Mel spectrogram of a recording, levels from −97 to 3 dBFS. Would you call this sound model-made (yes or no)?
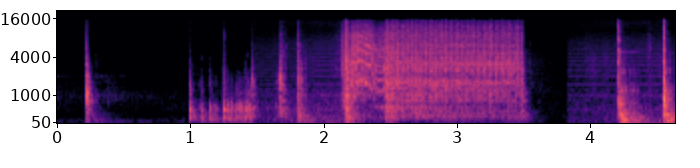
no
